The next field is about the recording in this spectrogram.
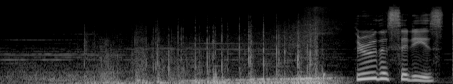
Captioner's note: plant expanding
